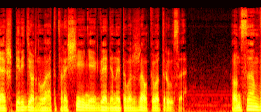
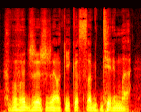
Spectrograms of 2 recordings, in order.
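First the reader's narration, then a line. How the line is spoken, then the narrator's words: Contemptuous inner scoff. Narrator (Russian): хмыкнул я про себя, глядя на него с презрением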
